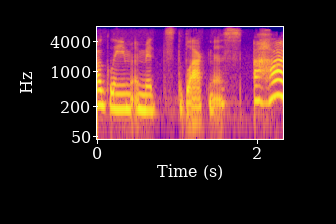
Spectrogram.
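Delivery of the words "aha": a higher, louder Aha of discovery; excited cry. Acted. Falling boy spotting a gleam, excited cry. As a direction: burst out with sudden hope. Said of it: "he cried".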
